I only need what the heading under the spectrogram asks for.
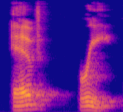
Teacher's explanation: we pronounce it with two syllables we push them together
